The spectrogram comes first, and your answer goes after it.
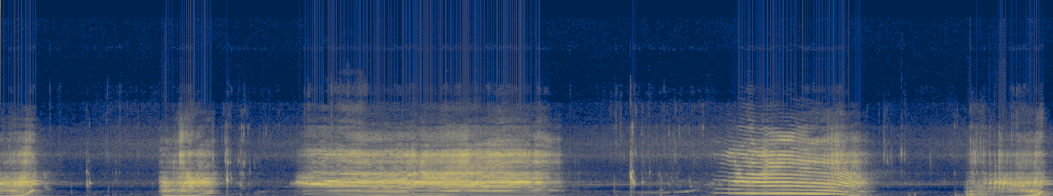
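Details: Male humpback whale singing very loudly as he surfaces next to a kayak: loud moaning tones, burps, grunts, roars and sliding howls, each unit separated by short pauses. Humpback whale.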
